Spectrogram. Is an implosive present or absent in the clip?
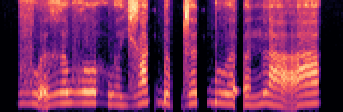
present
